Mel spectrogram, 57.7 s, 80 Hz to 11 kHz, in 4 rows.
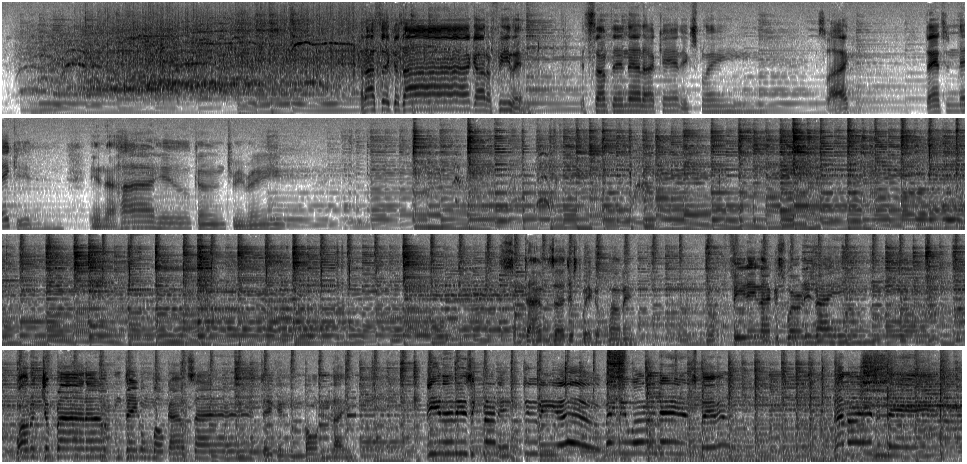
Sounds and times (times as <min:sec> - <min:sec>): Country: 0:00.0 - 0:57.7.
